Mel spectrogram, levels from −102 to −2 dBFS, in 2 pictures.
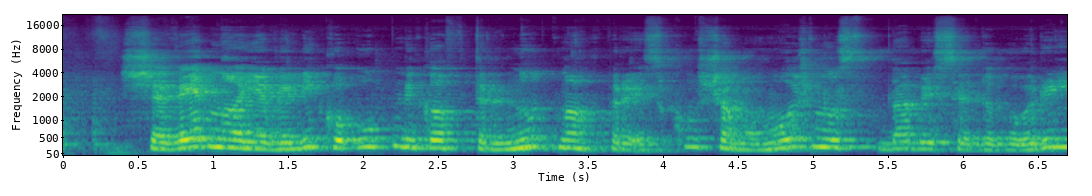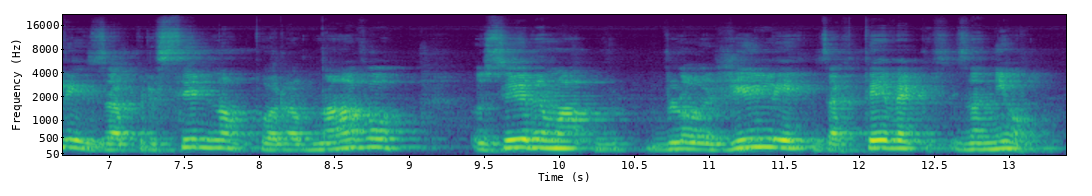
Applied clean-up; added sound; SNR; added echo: none; none; none; reverberation time 0.6 s.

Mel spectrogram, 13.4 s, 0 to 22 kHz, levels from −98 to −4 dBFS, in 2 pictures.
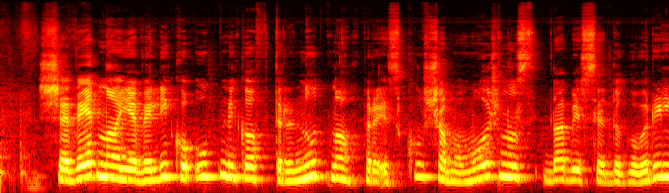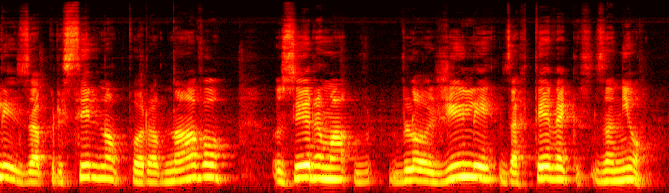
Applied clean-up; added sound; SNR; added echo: none; none; none; none.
